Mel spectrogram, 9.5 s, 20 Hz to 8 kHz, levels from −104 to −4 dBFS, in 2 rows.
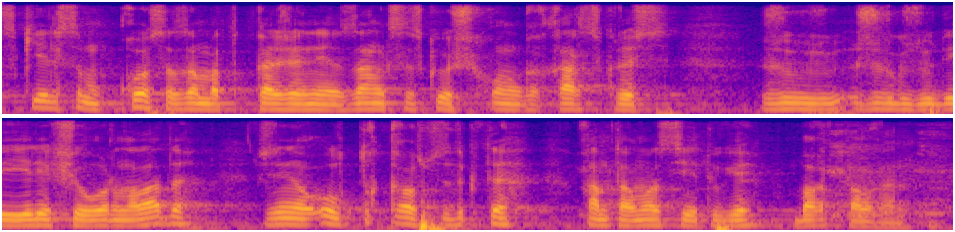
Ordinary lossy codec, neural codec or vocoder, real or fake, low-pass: none; none; real; 7.2 kHz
